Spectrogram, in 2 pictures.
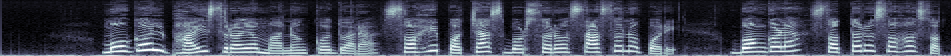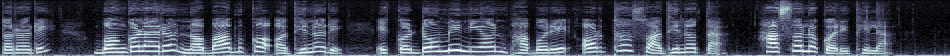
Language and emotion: Odia, neutral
